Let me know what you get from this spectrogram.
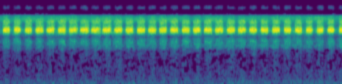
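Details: A cicada sings in the Provençal summer of southern France: a high, grating buzz broken into very regular pulses, roughly three per second, loud and close with no other sounds.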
